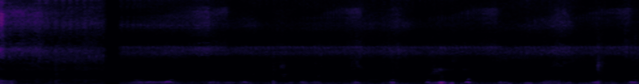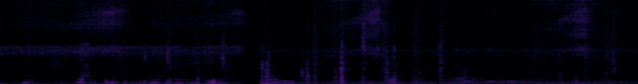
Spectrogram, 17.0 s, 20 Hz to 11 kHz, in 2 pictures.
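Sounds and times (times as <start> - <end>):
insects chirping: 0.0 - 11.7, 12.6 - 17.0
footsteps on dirt path: 9.6 - 17.0.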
